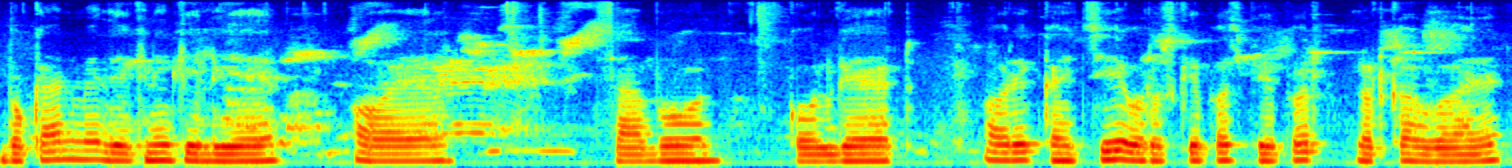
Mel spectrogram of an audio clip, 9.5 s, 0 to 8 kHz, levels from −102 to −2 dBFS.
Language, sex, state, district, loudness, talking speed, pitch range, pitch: Hindi, male, West Bengal, Alipurduar, -14 LUFS, 115 wpm, 130-145 Hz, 135 Hz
